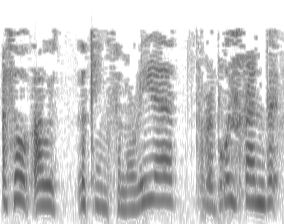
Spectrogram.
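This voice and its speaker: An actress playing an impulsive, awkward young amateur sleuth in a naturalistic radio drama, halting and emotionally open. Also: female voice, fairly high pitch, dull audio, a little hiss or hum, natural voice. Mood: nervous, hopeful. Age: young adult.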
